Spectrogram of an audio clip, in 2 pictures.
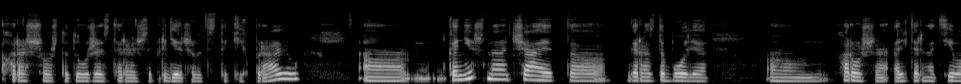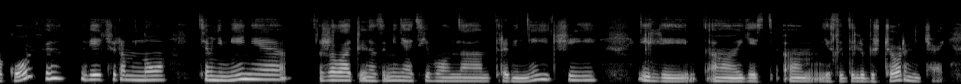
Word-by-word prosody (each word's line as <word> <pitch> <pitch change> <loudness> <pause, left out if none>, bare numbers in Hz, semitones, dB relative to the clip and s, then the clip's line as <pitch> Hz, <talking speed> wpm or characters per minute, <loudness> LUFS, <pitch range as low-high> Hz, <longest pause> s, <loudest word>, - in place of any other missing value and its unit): хорошо, 160 -1 -2
что 155 - -6
ты 160 - -1
уже 160 0 +1
стараешься 150 -1 -5
придерживаться 150 -2 -1
таких - - -13
правил. 245 +11 +3 0.6
Эм, 175 +12 0 0.2
конечно, 235 +1 +4
чай- 200 -7 +4
это 165 - -1 0.2
гораздо 175 -2 +1
более, 165 -2 +2 0.6
эм, 155 -2 -5
хорошая 170 -4 +1
альтернатива 165 +1 -1
кофе 275 - +2 0.2
вечером, 225 -2 +2
но, 205 +1 +1 0.3
тем 205 - +1
не 195 - +3
менее, 230 +4 +3 0.3
желательно 190 -3 +2
заменять 180 -2 -3
его 160 -1 -3
на 155 0 -2
травяные 150 +10 0
чаи 195 -2 -4 0.4
или, 150 -4 0
э, 150 -2 +3
есть, 150 +1 -1 0.2
эм, 150 -1 0
если 145 - -4
ты 145 - -3
любишь 145 0 -1
черный 175 -3 +1
чай, - - -13
170 Hz, 120 wpm, -25 LUFS, 155-205 Hz, 0.6 s, конечно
